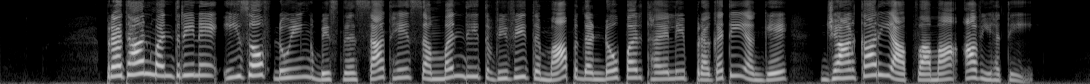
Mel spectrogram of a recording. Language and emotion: Gujarati, neutral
